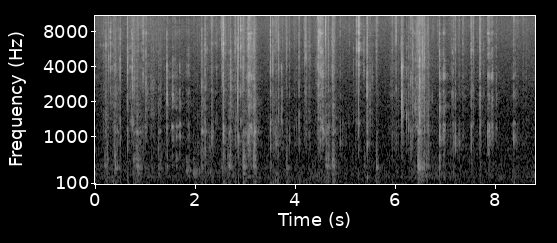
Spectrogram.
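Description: A utility knife shaves thin curls off a palm-sized, solid oval white soap bar with a blue layer. The result is a quiet run of dry, crisp scraping and crinkly crackles, with bright, short bursts that stop almost instantly and very little low end.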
